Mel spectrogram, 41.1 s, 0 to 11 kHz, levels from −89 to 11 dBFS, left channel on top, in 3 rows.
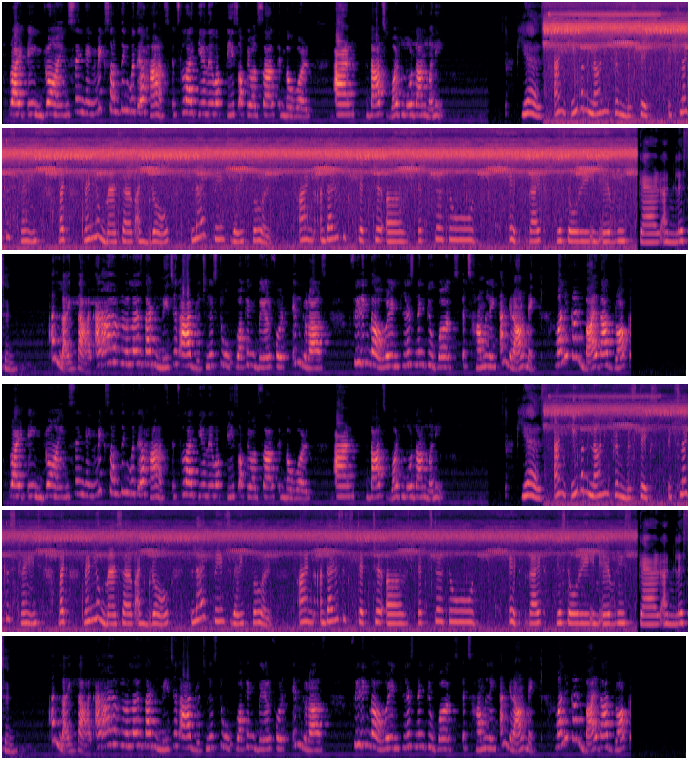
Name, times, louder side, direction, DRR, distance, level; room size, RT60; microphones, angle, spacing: voice 1, 0.1-6.2 6.6-8.8 28.4-33.9 34.5-38.1 38.5-40.0, left 5 dB, 85° left, 3.2 m, -28 dB
voice 2, 10.4-19.1 19.6-23.2 23.9-27.7, right 1 dB, 10° right, 2.2 m, -31 dB
sound 1, 10.8-26.4, left 12 dB, 40° left, 0.5 m, -24 dB
head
